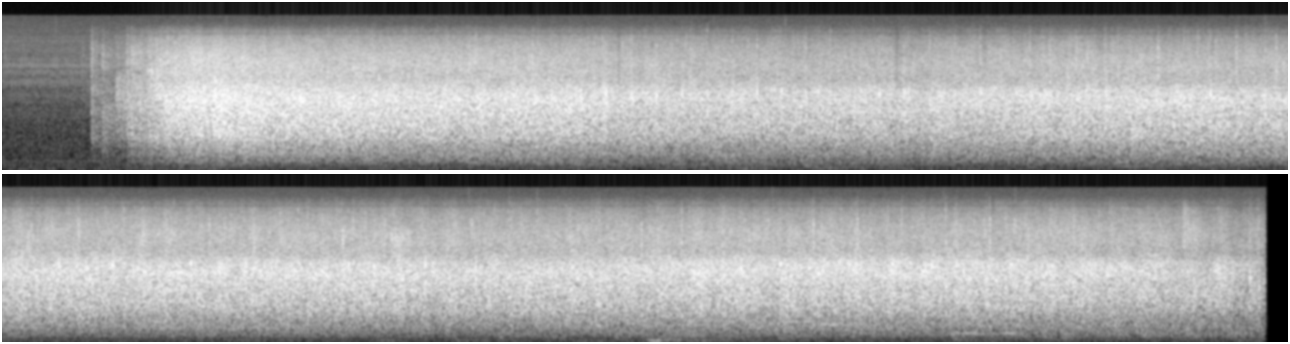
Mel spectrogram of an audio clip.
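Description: Concert hall audience applauding: after a brief hush, the applause breaks out suddenly about a second in, swells within a second and then holds steady and loud.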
